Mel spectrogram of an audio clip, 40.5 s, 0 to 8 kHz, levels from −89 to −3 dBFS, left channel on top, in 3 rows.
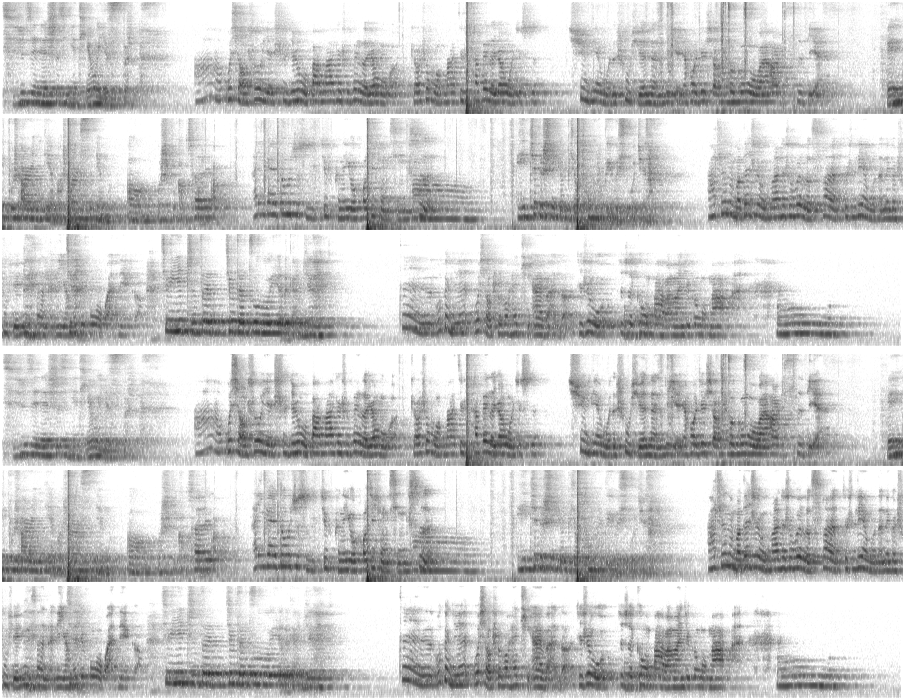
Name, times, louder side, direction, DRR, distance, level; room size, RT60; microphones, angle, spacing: voice 1, 0.0-2.4 10.8-11.4 13.3-16.7 19.7-20.6 21.2-23.4 27.4-27.5 27.8-28.2 29.2-31.9 36.4-37.0 38.6-39.5, left 1 dB, 65° left, -1 dB, 3.7 m, -33 dB
voice 2, 2.9-8.1 8.5-12.4 16.4-16.7 17.3-20.0 24.1-29.1 33.0-38.6, right 3 dB, 90° right, 8 dB, 1.2 m, -32 dB
sound 1, 4.6-23.4, left 1 dB, 10° left, 0.6 m, -38 dB
16.0 x 10.5 x 6.8 m, 1.3 s
head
